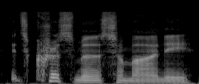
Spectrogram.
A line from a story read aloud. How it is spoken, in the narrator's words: said Harry lazily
